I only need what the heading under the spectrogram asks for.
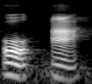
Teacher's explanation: lo que se llaman las vocales abiertas, o, a, la boca hace un círculo redondo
